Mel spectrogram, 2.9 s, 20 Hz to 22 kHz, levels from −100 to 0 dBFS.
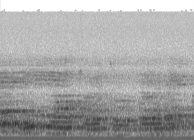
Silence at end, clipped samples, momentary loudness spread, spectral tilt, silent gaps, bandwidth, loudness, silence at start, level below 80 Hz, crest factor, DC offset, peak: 0 s; under 0.1%; 6 LU; -6 dB/octave; none; 17 kHz; -30 LUFS; 0 s; -42 dBFS; 14 dB; under 0.1%; -14 dBFS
